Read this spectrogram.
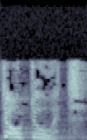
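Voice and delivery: sudden high cry of refusal; forceful command. Retold or imitated. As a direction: act out the angel's instant order, pitch leaping up. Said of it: "instantaneous and with all force".

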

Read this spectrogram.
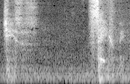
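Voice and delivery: breathy whispered plea, barely voiced. The dying thief whispers to Jesus, a faint plea. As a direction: whisper it like a dying man begging. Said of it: "before he goes".

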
